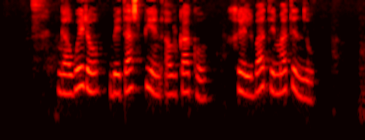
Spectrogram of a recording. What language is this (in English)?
Basque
